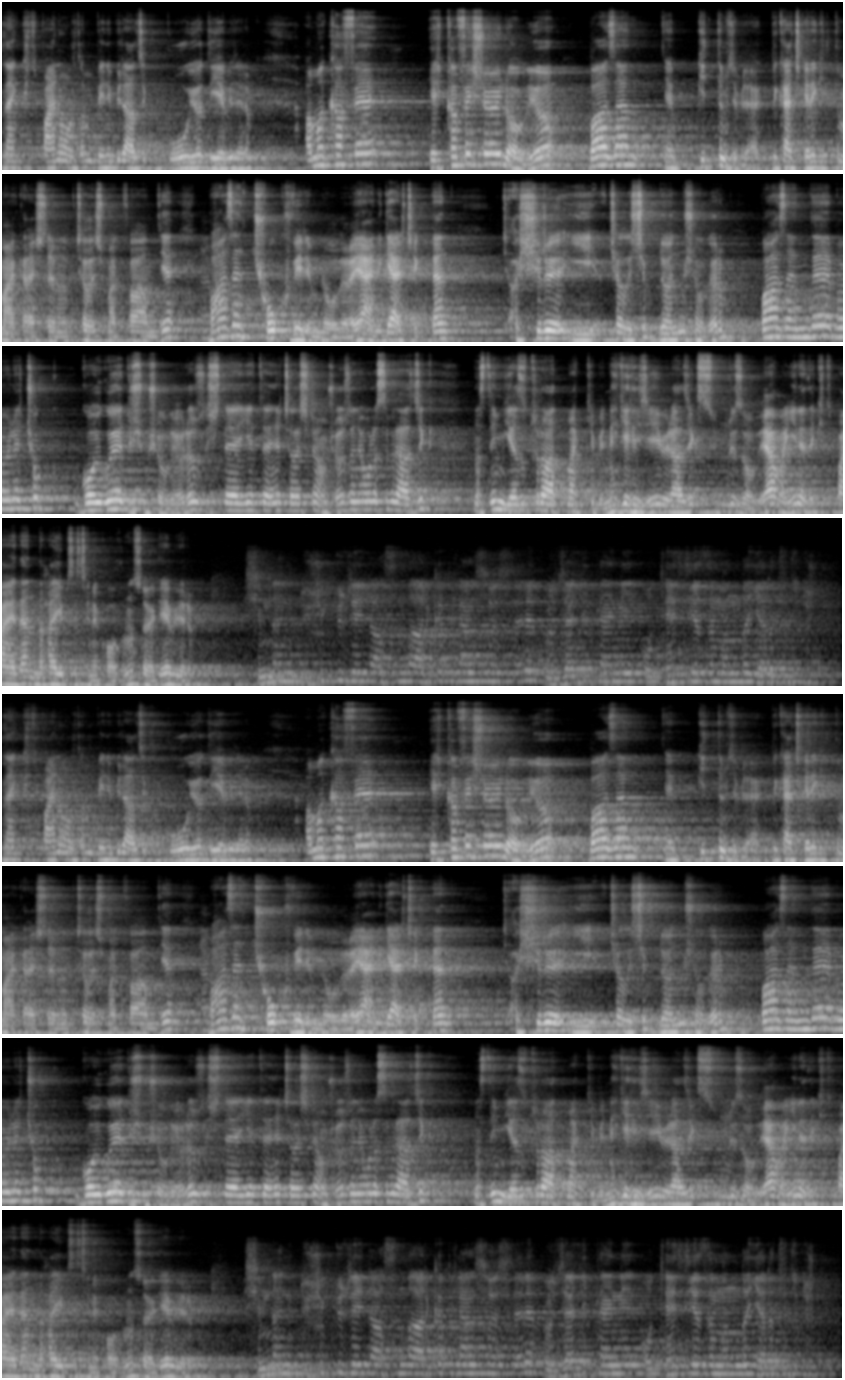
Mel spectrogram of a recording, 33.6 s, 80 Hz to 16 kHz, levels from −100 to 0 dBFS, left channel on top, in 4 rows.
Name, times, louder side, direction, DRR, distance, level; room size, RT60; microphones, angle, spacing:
voice 1, 0.0-2.5 3.0-3.8 4.3-10.2 10.5-12.9 13.4-21.1 21.5-27.2, left 3 dB, 35° left, 11 dB, 0.5 m, -29 dB
voice 2, 24.0-24.4 27.6-33.3, right 1 dB, 25° right, 3 dB, 1.3 m, -45 dB
17.5 x 7.5 x 7.0 m, 2.6 s
head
